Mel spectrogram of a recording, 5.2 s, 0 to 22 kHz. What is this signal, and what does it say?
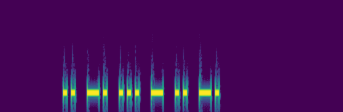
Morse code, heard as a keyed tone, about 20 wpm, 700 Hz. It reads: INSTIN
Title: Build A Word - 3 Letters At A Time - 8-Letter Words - 20wpm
